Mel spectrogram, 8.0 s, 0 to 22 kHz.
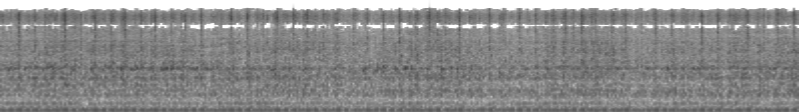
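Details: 1972 Freightliner cabover diesel started after 27 years: low, uneven idle with irregular lumpy beat, rough misfire with not every cylinder firing cleanly as it clears; oil pressure about 80 psi.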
